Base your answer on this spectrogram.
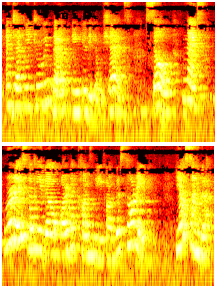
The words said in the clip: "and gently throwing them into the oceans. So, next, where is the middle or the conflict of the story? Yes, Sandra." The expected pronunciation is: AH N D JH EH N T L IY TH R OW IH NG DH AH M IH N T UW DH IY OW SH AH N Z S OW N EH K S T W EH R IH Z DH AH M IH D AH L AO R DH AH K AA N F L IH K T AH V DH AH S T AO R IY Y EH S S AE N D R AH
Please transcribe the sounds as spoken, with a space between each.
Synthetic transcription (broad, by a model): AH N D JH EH T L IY T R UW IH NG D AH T IH N T UW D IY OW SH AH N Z S OW N EH K S T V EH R IH Z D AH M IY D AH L AO R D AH K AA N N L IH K AH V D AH S T AO R IY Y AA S S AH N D R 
